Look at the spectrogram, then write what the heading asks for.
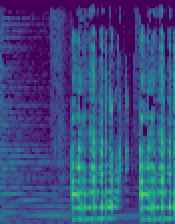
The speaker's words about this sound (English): And BB stood up and grinned. She let out the biggest burp W.E. had ever heard.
